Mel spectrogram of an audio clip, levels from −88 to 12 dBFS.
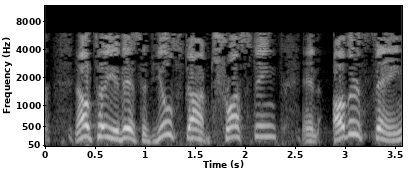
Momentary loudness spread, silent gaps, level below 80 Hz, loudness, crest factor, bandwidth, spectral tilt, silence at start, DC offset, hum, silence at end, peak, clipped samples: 13 LU; none; -60 dBFS; -17 LUFS; 16 dB; 6.4 kHz; -4.5 dB/octave; 0 s; under 0.1%; none; 0 s; 0 dBFS; under 0.1%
